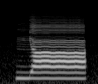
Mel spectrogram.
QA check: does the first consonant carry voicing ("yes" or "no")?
yes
